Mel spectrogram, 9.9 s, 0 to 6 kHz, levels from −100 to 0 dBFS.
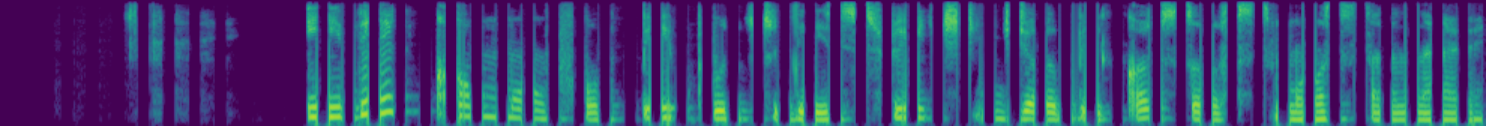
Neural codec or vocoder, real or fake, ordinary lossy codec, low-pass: none; real; none; 5.4 kHz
